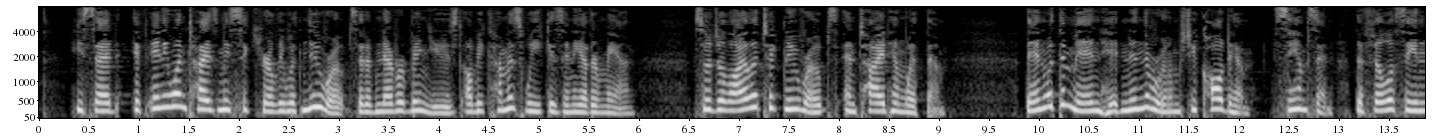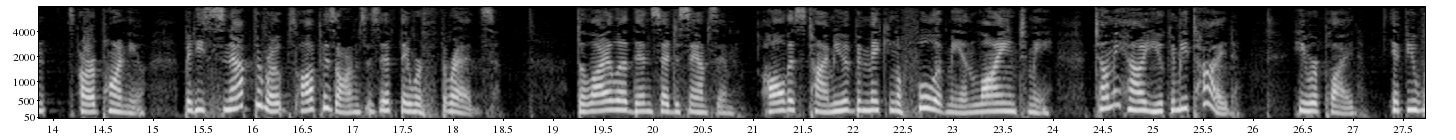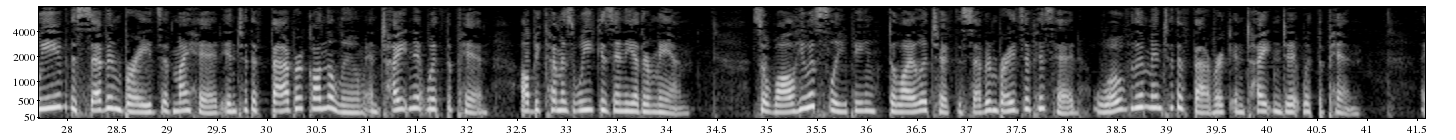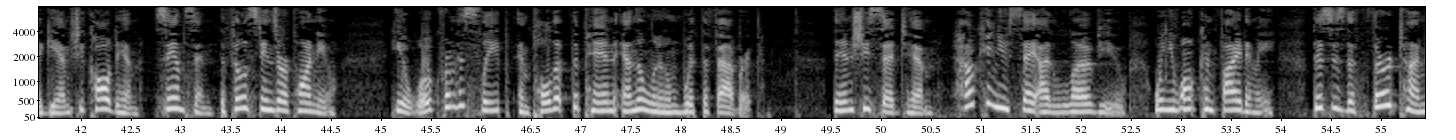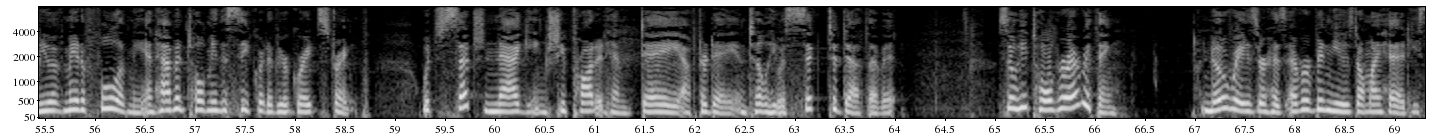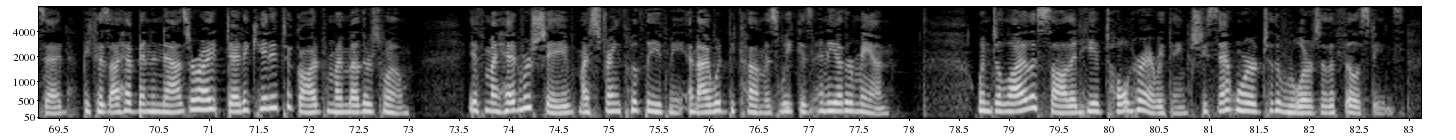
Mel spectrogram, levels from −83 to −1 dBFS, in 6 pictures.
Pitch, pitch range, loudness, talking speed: 215 Hz, 190-245 Hz, -19 LUFS, 215 wpm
